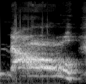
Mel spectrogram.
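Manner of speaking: high, imitated exasperated refusal; mock snap. Husband turning down his wife's lap dance, mock snap. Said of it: "He snaps".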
